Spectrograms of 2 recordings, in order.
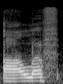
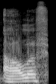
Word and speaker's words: aleph: placed below the consonant notice that the aleph is not what's giving you the sound here aleph itself is silent we're only using it to show what the vowel pointing is the vowel pointing is what we're actually considering right now the aleph itself makes no sound it is the vowel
